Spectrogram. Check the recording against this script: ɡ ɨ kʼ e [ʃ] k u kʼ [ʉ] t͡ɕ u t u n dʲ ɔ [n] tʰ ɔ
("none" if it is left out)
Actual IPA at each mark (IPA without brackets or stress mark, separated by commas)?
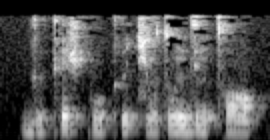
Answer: ʃ, ɨ, n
